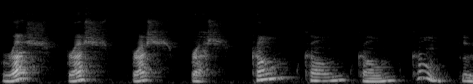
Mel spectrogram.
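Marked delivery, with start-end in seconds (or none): none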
